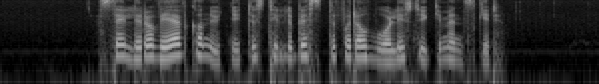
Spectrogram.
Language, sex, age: Norwegian, female, 54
